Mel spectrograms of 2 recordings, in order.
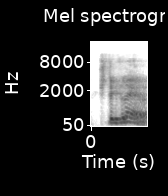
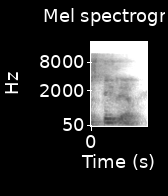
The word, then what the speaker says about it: Stiegler: Another person that I mentioned is the late Bernard Stiegler or Bernard Stiegler. It depends if you pronounce it the German way or the French, because he's French with a German origin.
